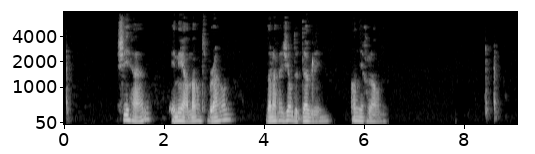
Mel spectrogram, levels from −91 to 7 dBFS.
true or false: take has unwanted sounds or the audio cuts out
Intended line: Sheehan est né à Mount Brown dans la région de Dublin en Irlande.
false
